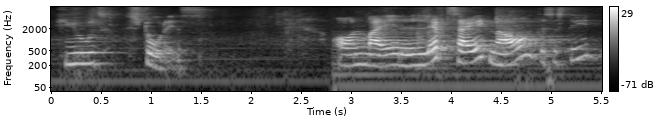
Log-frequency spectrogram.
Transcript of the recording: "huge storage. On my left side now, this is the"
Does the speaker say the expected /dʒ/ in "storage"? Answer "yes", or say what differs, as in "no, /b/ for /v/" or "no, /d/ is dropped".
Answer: no, /z/ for /dʒ/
